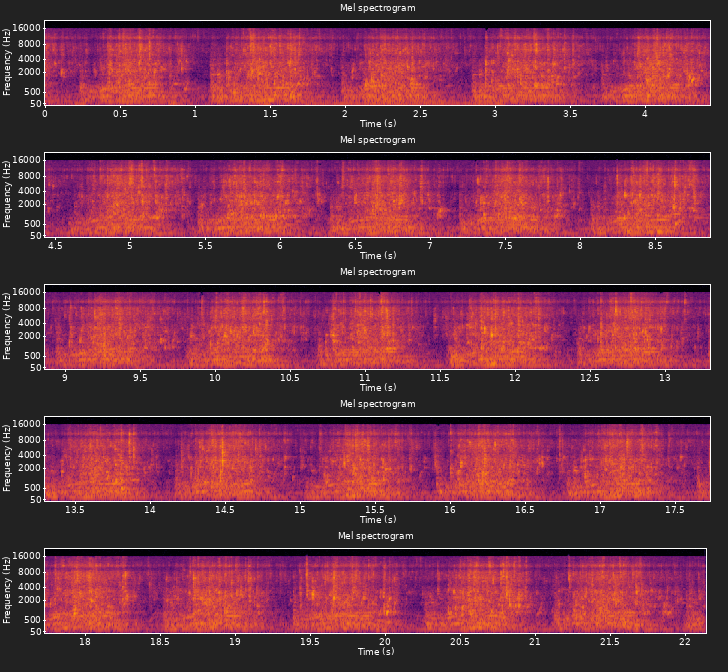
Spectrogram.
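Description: Water sloshes back and forth in a washing machine in a steady rhythm, about once a second.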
